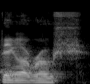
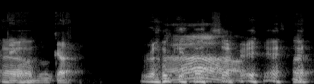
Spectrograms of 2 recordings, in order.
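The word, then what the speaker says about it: de la Rocha: Uh, and just I think is a great song, but the lead singer of Rage Against Machine is not Zack Dar Ro, it's Zack Duka Roa.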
